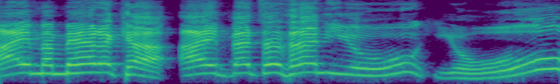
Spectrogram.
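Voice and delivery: final "you" dragged out and stretched. Retelling what she said with a selfie stick, imitating Russian Yoda speech. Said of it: "she is Russian Yoda".

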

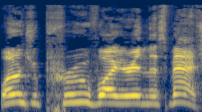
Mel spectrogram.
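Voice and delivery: very high, angry, upset shouted voice. Retelling how Deppen got in Trish's face: imitating Deppen yelling upset. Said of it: "Why are you yelling at her for?".

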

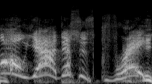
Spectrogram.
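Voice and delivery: very high, slow, drawn-out yell. Describing editing in their room, the speaker acts out their own yelling. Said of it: "I'm in my room yelling at myself going".

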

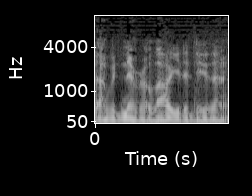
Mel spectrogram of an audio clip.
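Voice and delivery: ordinary talk

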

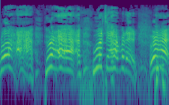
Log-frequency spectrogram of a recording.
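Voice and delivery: very high, slow, shrieking villain bluster. Imagining how the villain would react to the twins: Cobra Commander voice. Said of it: "if that was Cobra Commander, you know he would have been like".

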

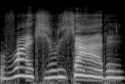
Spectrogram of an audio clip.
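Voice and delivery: very high, piping, thin, tiny voice. Retelling what a young punk asked you, in a very thin voice. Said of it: "com uma voz finíssima".

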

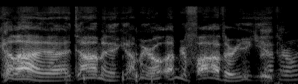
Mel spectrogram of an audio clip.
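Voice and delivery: raspy, strained voice, damaged-sounding throat. Mocking a wrestler's promo, in that Rey voice like after trachea surgery. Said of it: "that Rey voice, like he got trachea surgery".

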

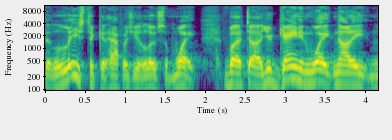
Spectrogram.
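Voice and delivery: normal talking voice

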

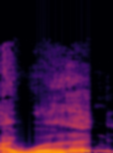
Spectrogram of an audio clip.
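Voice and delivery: statement with pitch turning up on would. Retelling how a man answered yes with his voice going up, rising on would. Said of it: "he answered like this, where he said the affirmative, but his voice went up at the end".

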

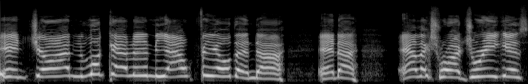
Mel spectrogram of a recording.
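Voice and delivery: very high, stretched-out announcer voice. Doing an impression of a woman calling a baseball game. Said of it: "You actually did a pretty good, pretty good impression".

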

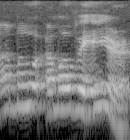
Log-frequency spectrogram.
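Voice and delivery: high-pitched, giggly, laughing mock tone.

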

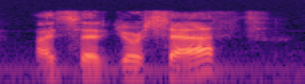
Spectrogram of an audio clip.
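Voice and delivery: usual speaking voice

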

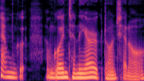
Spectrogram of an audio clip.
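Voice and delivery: put-on Irish accent. Coaching another speaker into a put-on accent: Irish accent. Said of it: "transition right into the Irish accent".

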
